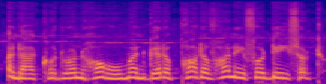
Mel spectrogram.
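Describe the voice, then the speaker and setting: Gentle storybook bear: very high, husky, innocent, musing. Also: male voice, steady tone, moderate pace. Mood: pleased. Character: gentle, simple, hungry male teddy bear. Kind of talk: children's storybook read-aloud.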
